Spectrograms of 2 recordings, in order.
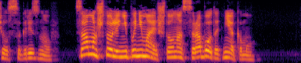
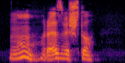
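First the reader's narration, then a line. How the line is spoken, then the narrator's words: Grumble. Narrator (Russian): проворчал Валера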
